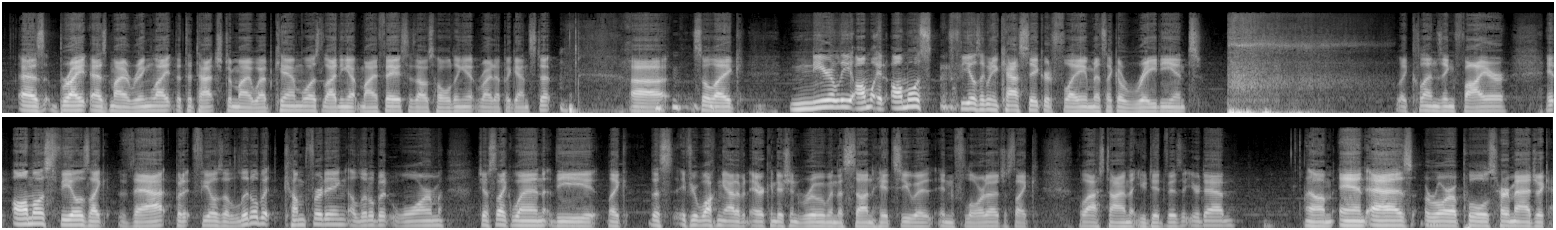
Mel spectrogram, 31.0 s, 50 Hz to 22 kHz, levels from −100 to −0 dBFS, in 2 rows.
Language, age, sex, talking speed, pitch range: English, 30-49, male, 195 wpm, 105-125 Hz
